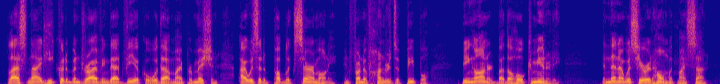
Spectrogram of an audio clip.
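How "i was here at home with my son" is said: ordinary delivery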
